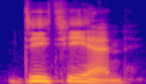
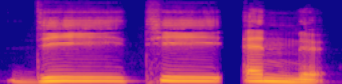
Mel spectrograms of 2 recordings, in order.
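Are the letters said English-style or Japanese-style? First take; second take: English-style; Japanese-style. First: The letters are said with English letter sounds. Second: The letters are said with Japanese letter sounds. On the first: The speaker calls it wrong. "So it's not" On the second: The speaker calls it right.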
